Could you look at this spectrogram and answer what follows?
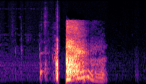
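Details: Sneezing all day, person doesn't think they are sick or allergic: short catching inhalations followed by one sharp, explosive burst of air, a single sneeze.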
